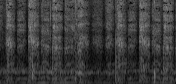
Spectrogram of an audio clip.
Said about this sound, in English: Do you hear his breathing? Ragged as a consumption patient.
